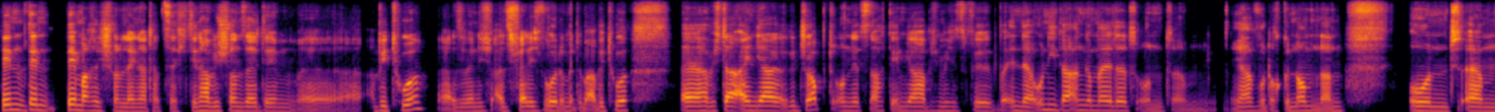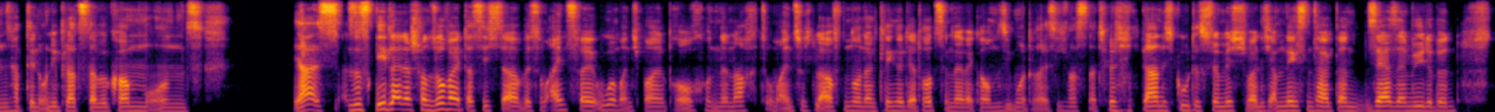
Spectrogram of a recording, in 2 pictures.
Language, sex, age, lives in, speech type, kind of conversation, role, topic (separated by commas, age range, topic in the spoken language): German, male, 20-24, Germany, conversation, advice, user, Wie kann ich mit Einschlafproblemen durch anhaltenden Stress oder Sorgen besser umgehen?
